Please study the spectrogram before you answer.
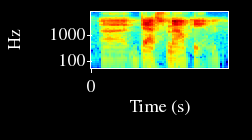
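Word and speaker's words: Dastmalchian: How do you pronounce that name? Das Malkian.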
